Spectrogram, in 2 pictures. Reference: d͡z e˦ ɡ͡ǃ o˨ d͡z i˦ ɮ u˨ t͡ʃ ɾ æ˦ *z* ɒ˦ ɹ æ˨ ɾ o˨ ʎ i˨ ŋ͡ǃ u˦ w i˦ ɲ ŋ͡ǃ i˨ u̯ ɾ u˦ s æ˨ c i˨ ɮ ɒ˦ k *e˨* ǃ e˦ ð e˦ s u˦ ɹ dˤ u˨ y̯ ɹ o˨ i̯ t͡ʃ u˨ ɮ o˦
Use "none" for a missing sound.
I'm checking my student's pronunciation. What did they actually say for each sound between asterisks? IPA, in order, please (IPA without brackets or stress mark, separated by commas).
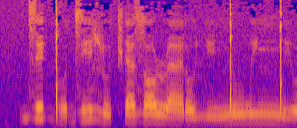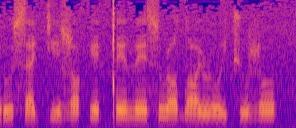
z, e˦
